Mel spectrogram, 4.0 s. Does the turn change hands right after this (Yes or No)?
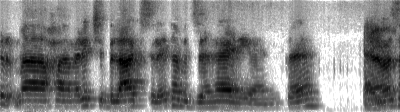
No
